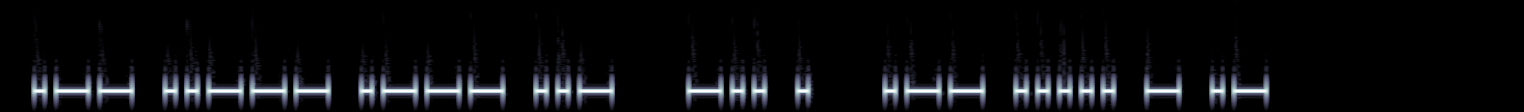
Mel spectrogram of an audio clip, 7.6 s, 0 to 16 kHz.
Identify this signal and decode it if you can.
Morse code, heard as a keyed tone, about 22 wpm, 700 Hz. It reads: W2JU DE W5TA
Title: USA Callsign DE Callsign - 4 Characters - 22wpm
